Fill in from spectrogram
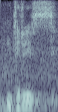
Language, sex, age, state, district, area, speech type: Hindi, male, 18-30, Uttar Pradesh, Azamgarh, rural, read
